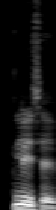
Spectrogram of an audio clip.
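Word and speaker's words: cliché: और क्लीशे बोल सकते हैं, ये इसका प्रोनाउंसिएशन जरूर देखना, ठीक है। क्लीश है, पहले से ही ओवररेटेड हो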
